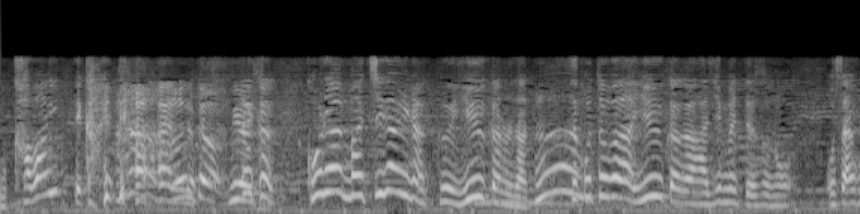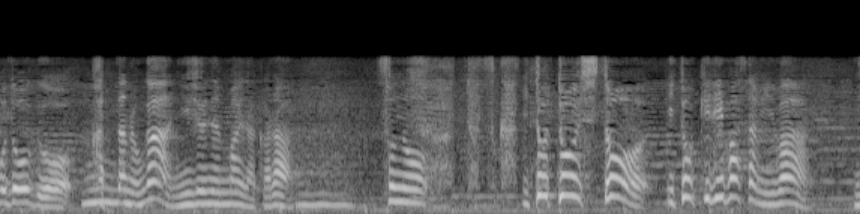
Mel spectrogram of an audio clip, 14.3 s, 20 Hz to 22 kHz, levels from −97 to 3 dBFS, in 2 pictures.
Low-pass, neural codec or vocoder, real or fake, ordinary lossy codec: 7.2 kHz; none; real; none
